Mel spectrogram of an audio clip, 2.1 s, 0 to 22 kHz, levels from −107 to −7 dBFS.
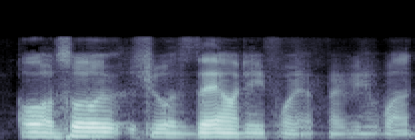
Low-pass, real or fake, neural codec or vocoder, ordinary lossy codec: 7.2 kHz; fake; codec, 16 kHz in and 24 kHz out, 0.6 kbps, FireRedTTS-2 codec; none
